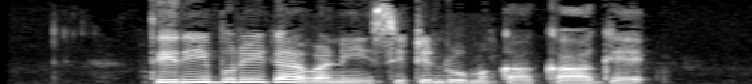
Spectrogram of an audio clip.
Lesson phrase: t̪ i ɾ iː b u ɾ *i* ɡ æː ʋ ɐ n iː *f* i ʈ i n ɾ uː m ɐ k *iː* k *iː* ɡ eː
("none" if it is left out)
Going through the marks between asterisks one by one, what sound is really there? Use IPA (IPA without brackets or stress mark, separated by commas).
iː, s, aː, aː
